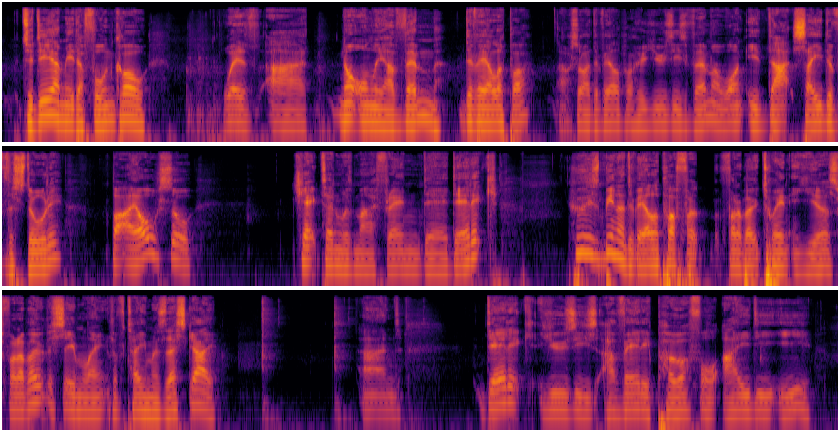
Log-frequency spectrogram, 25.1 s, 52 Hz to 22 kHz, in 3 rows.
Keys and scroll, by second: 18.4-23.0 typing.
